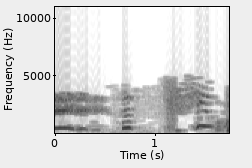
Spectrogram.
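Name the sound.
sneeze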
